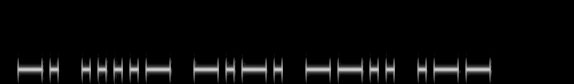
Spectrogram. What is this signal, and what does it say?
Morse code, heard as a keyed tone, about 15 wpm, 700 Hz. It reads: N4CZW
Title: USA Call Signs - 5 Characters - Repeated 2x - 15wpm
